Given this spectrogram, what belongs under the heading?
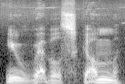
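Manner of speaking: slow, sneering Death Star officer; Imperial officer. Pretend. Cop mocking the old communist like an Imperial officer, slow and sneering. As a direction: drawl it like a smug Imperial officer. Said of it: "I look like an Imperial officer from the Death Star".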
